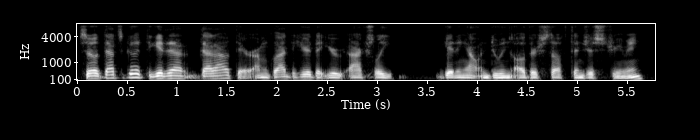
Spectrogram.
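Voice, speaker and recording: A man's voice: on the low side, a little fast, warm tone, no echo, muffled recording. A man in his forties in a casual voice chat, talking emphatically and venting with profanity. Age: 40s. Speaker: streamer. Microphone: voice chat mic.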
